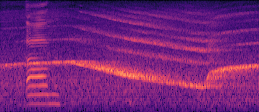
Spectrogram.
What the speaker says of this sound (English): I'm waiting until the siren passes.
